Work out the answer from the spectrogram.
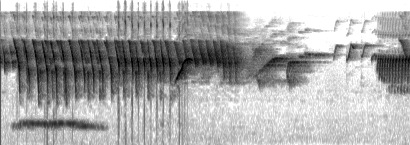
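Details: Canary singing in a lure recording for young birds, in a rolling chirping style: a long fast rattling trill, then short rising and falling whistled notes, ending in another quick trill.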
